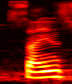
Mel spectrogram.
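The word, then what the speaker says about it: science: ठीक है, डिसिप्लिन हो गया, डिसिपल हो गया, ठीक है, डिसिपल हो गया, साइंस हो गया, और इसमें सीजर्स हो गया। तो इसमें सी का कोई उच्चारण नहीं है, सी का प्रोनाउंसिएशन नहीं है,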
